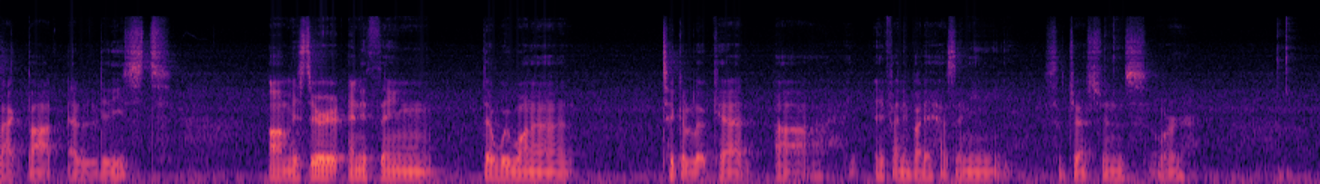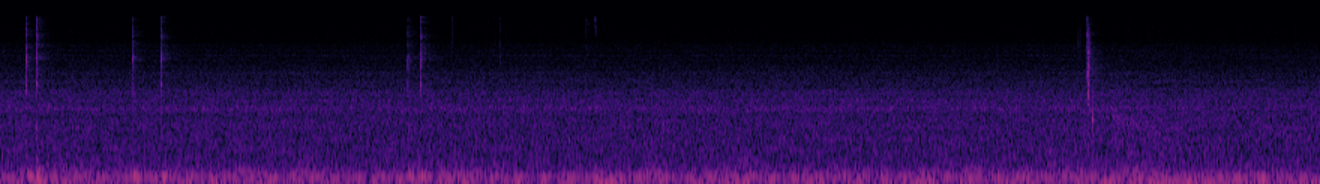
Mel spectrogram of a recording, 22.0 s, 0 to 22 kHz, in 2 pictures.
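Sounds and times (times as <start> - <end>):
low room hum: 0.0 - 22.0
computer mouse clicks: 10.6 - 11.4, 12.0 - 12.5, 14.4 - 15.3.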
